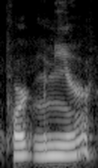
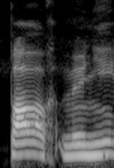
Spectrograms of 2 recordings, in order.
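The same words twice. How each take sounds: First: The name is pronounced with English sounds. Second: The name is pronounced with French sounds. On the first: "I guess you would say in English" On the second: "if I pronounce this properly, French-wise"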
